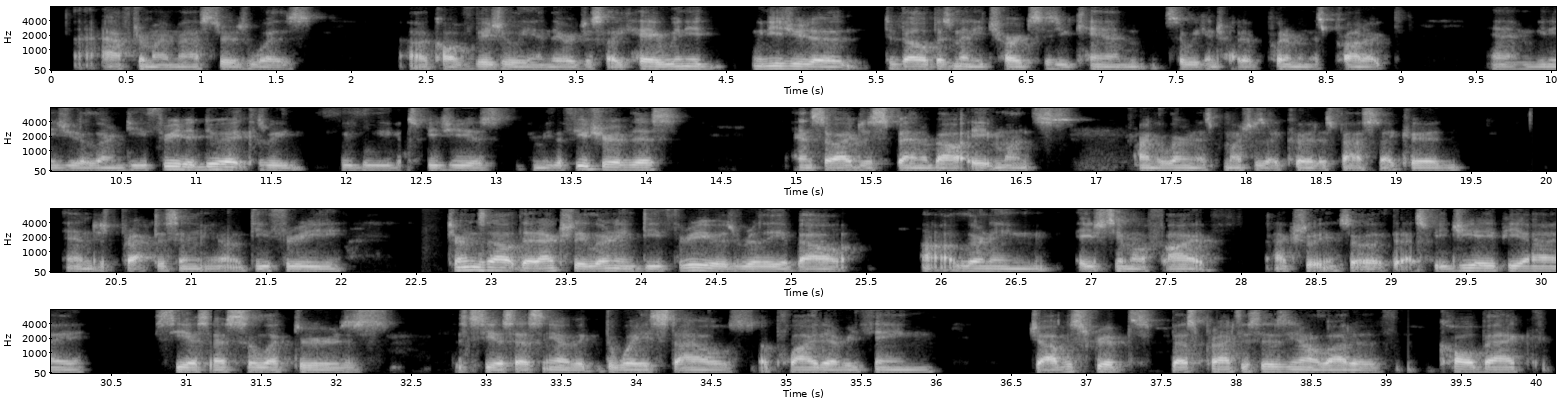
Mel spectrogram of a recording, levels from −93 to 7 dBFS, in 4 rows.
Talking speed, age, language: 190 wpm, 20-39, English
